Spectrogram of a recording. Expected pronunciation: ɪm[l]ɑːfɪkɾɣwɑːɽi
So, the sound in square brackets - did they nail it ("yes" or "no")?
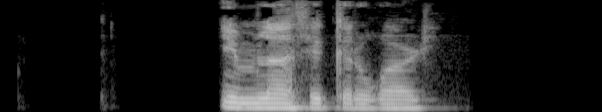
yes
